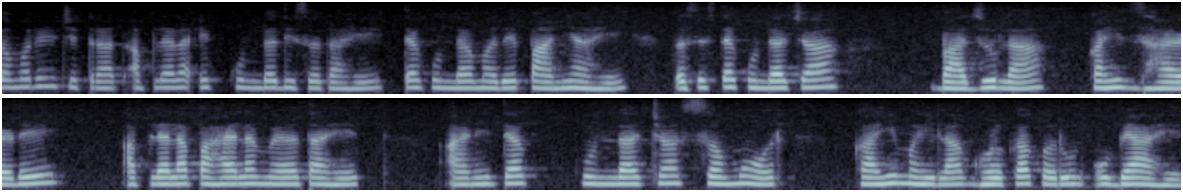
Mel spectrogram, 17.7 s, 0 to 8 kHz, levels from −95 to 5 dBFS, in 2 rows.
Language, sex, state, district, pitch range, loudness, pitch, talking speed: Marathi, female, Maharashtra, Pune, 210-230 Hz, -26 LUFS, 215 Hz, 105 wpm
